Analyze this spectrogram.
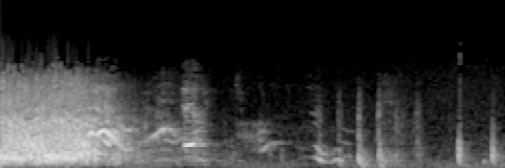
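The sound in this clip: A single loud gunshot bursts out and its harsh roar fades over about a second, followed by people talking.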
